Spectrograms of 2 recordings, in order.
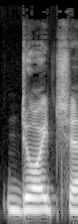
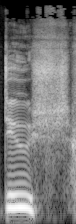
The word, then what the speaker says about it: Deutsche: At least you had to learn to pronounce Deutsche like that and not like douche, right? Which was the early American pronunciation.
